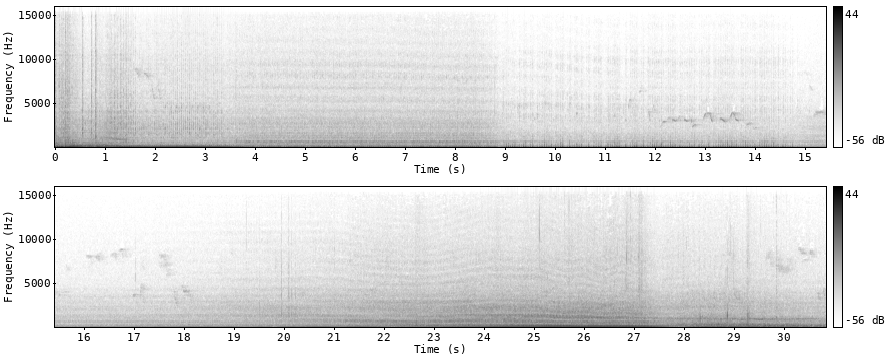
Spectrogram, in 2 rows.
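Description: Rover P6 2000's four-cylinder engine running at the exhaust tailpipe, just started and idling steadily. From about halfway the car is driving by on the road, its engine note swelling as it comes near, loudest a few seconds before the end, then dropping away.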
